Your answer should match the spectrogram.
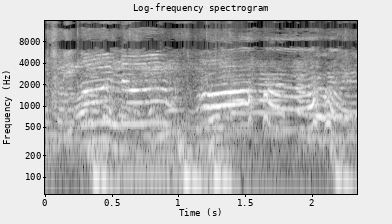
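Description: Excited children's voices shouting over one another, with high-pitched cries.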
